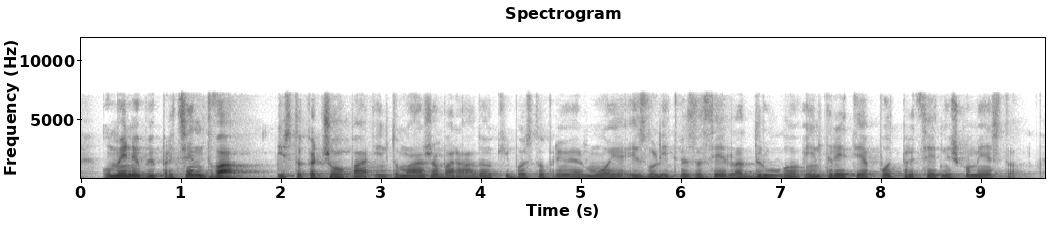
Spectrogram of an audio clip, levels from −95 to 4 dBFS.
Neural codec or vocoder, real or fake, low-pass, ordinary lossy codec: codec, 16 kHz, 6 kbps, DAC; fake; 7.2 kHz; none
